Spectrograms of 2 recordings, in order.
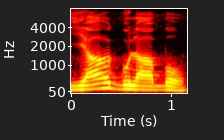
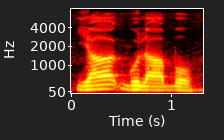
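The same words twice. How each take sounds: The two takes are said the same way.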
